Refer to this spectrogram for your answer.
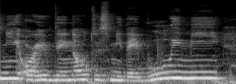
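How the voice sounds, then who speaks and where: Over music in the background and with audible room echo, a woman speaks at a moderate pace in a fairly high voice with lively intonation. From Ukraine. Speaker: YouTuber. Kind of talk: casual storytelling vlog. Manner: animated.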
